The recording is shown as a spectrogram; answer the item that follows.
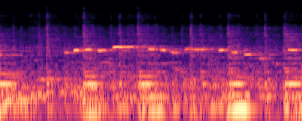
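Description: Live rock band playing, from an audience recording: drums and bass keep a steady beat under a high lead melody that slides between notes.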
